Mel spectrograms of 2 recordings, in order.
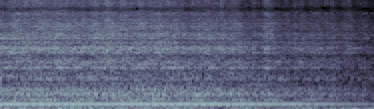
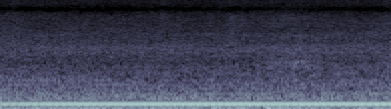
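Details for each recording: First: Beacon/Morris hanging garage heater fan motor, worn with much up-and-down shaft movement and greasy, briefly band-aided but already getting louder again before new motor arrives; steady hum with coarse dry rattle fading as the fan winds down; blower motor bearing wear. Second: Beacon/Morris hanging garage heater after installing a new fan motor, replacing one worn with shaft play; burner lit, blowing hot air; even, steady low hum with no rattles, scraping or wobble, near silent; normal blower operation.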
